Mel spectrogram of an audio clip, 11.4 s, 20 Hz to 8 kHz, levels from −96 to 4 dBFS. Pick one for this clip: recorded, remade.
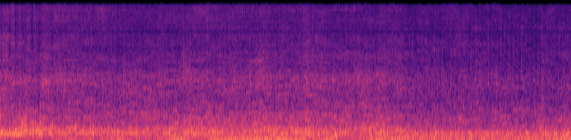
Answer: remade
